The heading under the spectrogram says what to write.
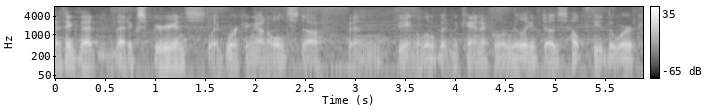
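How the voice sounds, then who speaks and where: With clear music in the background, the words come at a fairly quick pace. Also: man. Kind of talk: interview answer. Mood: relaxed, enthusiastic. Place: studio.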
